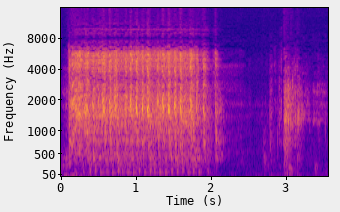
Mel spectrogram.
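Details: 2006 Keeway F-ACT 50 two-stroke scooter, started with a weed-wacker after sitting, once power switch turned on: buzzy two-stroke note catches and runs about two seconds, then drops away, likely fuel-starved; engine starts and runs.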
